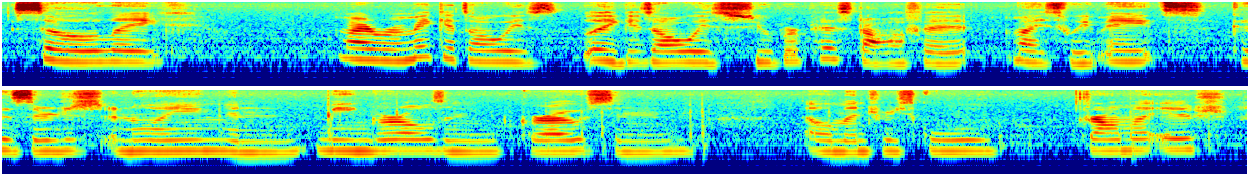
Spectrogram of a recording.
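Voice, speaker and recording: A woman's voice: on the high side, level tone, slow pace. A young woman with a slightly raised voice talks to her viewers in a loose, rambling vlog chat. Her sentences keep circling back through "like" and "um" as she tells her stories. There is a faint hiss under her voice. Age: young adult. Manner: rambling, full of "like" and "um". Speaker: student vlogger. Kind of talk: casual chat to camera.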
